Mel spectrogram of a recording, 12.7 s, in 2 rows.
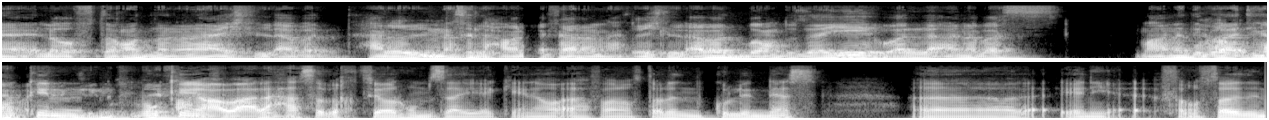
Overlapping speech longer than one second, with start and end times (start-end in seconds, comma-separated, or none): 5.9-7.9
